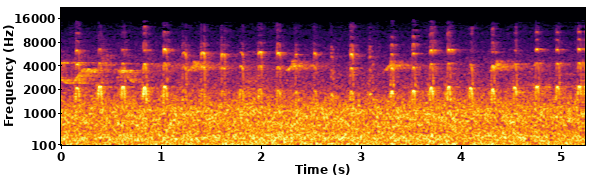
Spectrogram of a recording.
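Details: Great spotted woodpecker nestling in a nest hole in Helsinki, Finland, June 2021, gives a fast, steady chatter of short, high squeaky notes, several per second, as the female parent visits to feed it; constant low wind rumble.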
